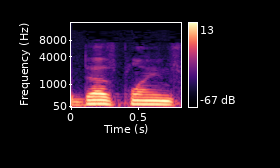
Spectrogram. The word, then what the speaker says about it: Des Plaines: And if we were to zoom in on this, we would see this is a large park along the Des Plaines River. It's actually how it's pronounced.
